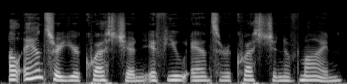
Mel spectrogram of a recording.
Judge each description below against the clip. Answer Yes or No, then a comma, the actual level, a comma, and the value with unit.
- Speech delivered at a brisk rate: No, average, 190 wpm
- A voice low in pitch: No, high, 195 Hz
